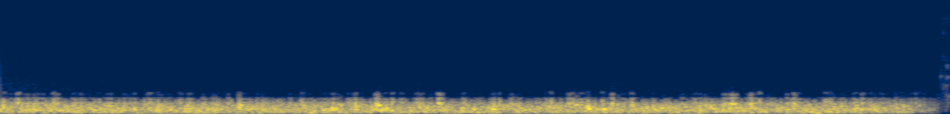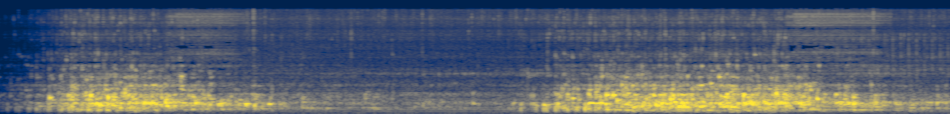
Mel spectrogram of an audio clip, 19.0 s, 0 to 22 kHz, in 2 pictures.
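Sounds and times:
water bubbling underwater: 0:09.7 - 0:19.0.

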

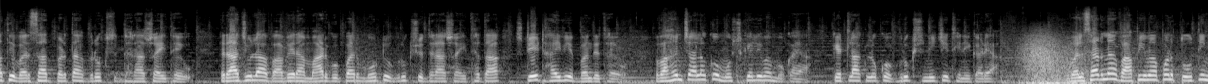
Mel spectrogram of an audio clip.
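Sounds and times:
booming whoosh: 0:10.0 - 0:11.1.

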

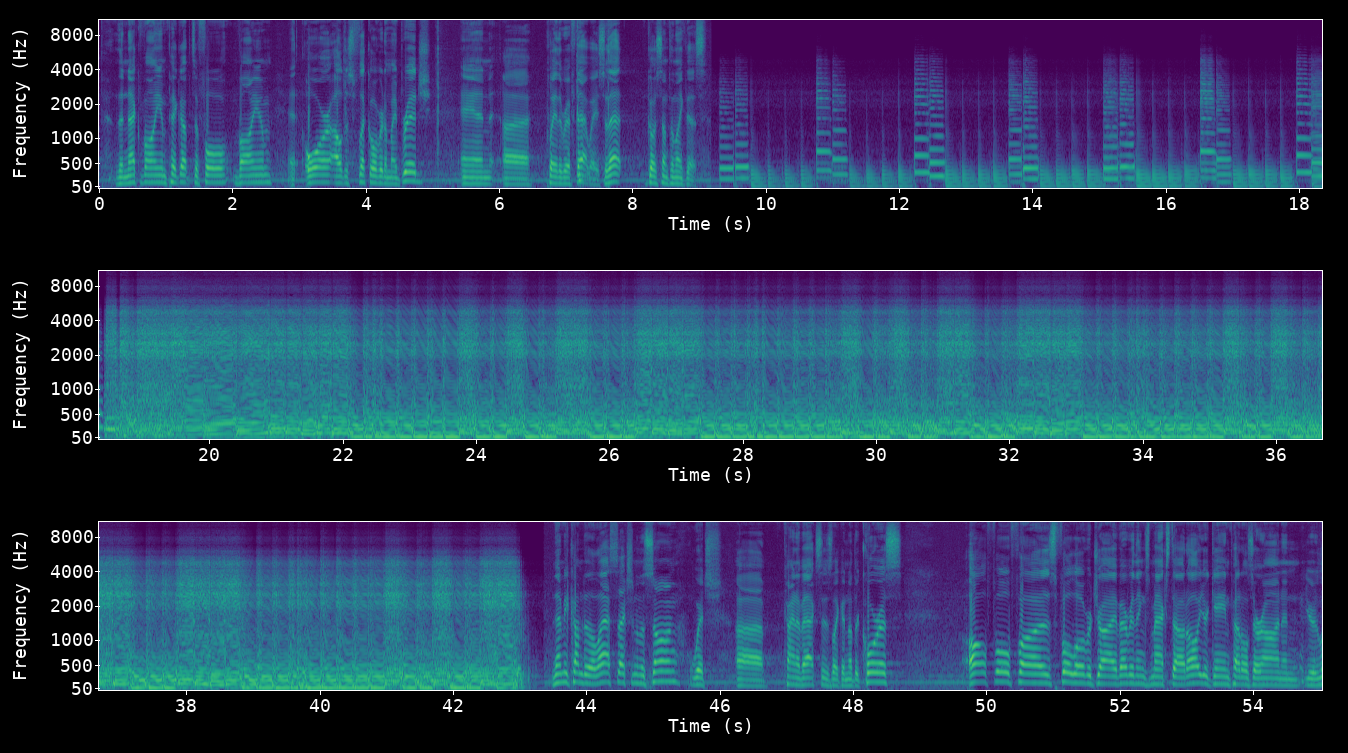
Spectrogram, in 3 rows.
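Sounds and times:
fuzz electric guitar riff: 0:09.2 - 0:44.2.

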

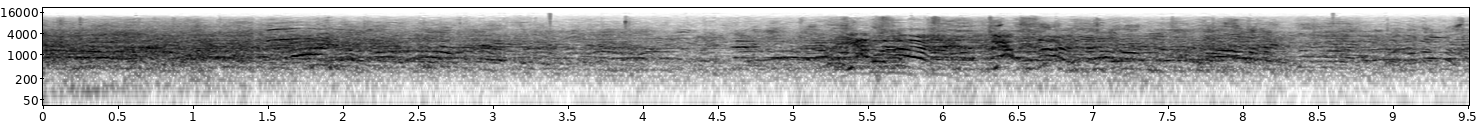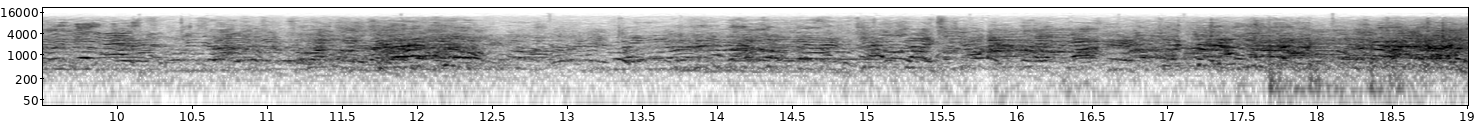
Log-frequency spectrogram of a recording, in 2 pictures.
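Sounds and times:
crowd shouting: 0:00.0 - 0:19.0.

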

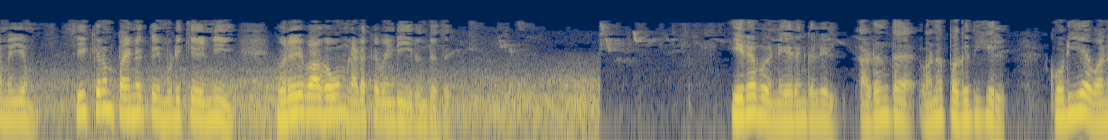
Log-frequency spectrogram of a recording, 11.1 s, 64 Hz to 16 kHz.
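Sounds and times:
outdoor background noise: 0:00.0 - 0:11.0
high bird chirps: 0:04.4 - 0:07.4.

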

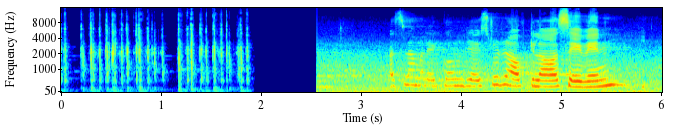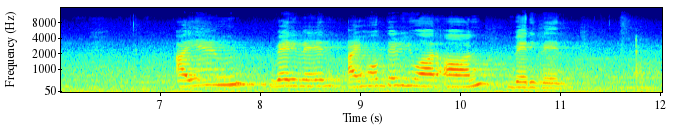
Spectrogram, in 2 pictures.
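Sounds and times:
keyboard typing clicks: 0:00.0 - 0:01.9.

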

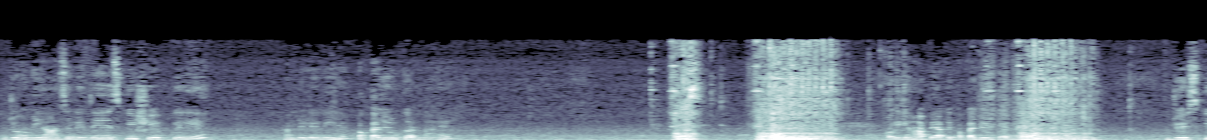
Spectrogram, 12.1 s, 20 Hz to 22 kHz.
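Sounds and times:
sewing machine stitching: 0:06.5 - 0:09.1, 0:09.8 - 0:11.0.

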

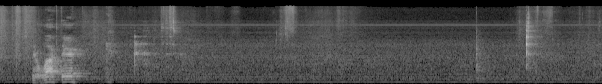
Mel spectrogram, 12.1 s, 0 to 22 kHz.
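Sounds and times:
faint brushing: 0:00.0 - 0:00.9.

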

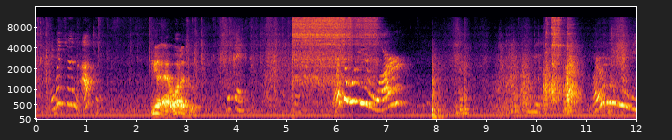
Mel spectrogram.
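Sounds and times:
child's voice: 0:00.3 - 0:01.4, 0:03.8 - 0:04.3, 0:06.0 - 0:07.5, 0:11.2 - 0:12.0.

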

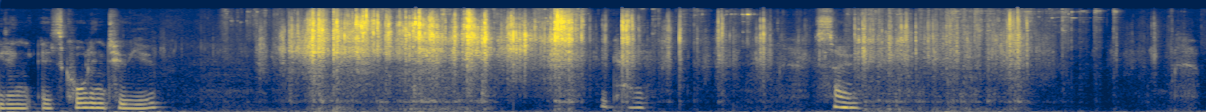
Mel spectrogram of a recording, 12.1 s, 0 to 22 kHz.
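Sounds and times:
stones clattering in a pouch: 0:02.3 - 0:11.7.

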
